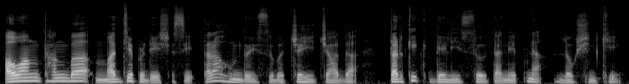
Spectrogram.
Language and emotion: Manipuri, neutral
